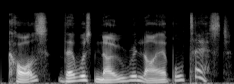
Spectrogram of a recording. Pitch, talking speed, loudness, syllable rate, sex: 150 Hz, 155 wpm, -17 LUFS, 5.1 syllables/s, male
